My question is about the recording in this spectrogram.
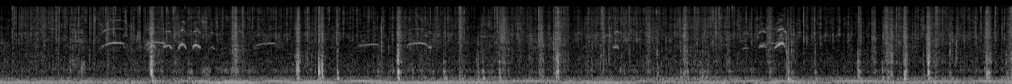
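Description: Mute swan cygnets feeding from a plastic tub of grain: irregular sharp clicks and rattles of their bills pecking at the grain and knocking the plastic, with short high peeping calls now and then. A steady low drone runs underneath.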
